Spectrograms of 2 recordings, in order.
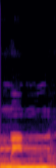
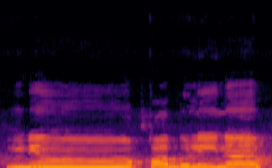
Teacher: நூன் சாக்கினை மூக்கில் மறைச்சி சொல்லணும்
